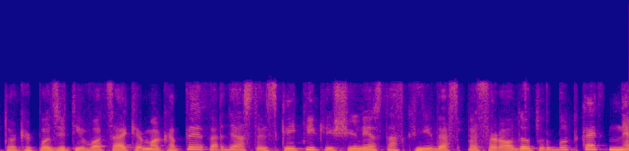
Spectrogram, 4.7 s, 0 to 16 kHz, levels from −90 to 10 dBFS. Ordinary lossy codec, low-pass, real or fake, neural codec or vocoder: Opus, 64 kbps; 7.2 kHz; fake; codec, 16 kHz, 1 kbps, X-Codec, HuBERT features, trained on general audio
